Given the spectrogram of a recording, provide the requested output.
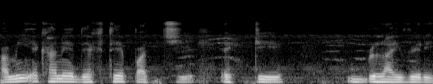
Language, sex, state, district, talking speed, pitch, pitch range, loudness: Bengali, male, Assam, Hailakandi, 95 wpm, 115 Hz, 105-125 Hz, -17 LUFS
